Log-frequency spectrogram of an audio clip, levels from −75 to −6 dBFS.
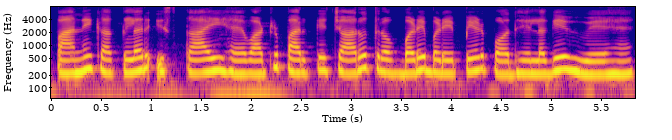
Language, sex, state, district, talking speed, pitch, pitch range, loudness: Hindi, female, Jharkhand, Garhwa, 175 wpm, 230 Hz, 220-255 Hz, -13 LUFS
